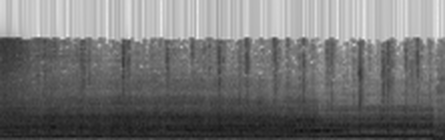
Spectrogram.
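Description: A live band's electric guitar ringing on a held chord, steady and loud, as the song comes to its close.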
